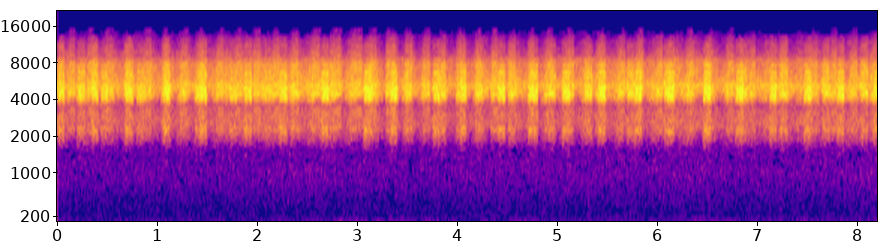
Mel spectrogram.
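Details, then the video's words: Cicadas singing in midsummer in a Greek pine forest: a dense, steady high buzzing chorus with a rapid pulsing throb of roughly three beats a second, unbroken throughout, no other sounds. "Cicadas singing in midsummer - Nature sounds from the Greek fauna - Sounds of cicadas"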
